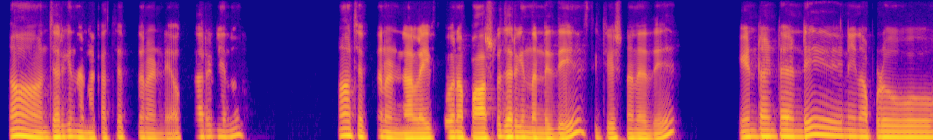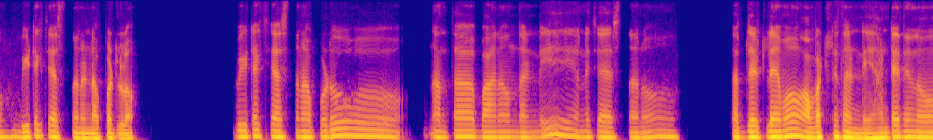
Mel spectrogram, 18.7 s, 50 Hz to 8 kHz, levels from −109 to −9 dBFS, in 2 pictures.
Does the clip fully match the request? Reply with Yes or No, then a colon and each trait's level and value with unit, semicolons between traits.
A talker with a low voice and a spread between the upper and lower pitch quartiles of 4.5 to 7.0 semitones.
No: low, 115 Hz; average, 3.0 semitones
